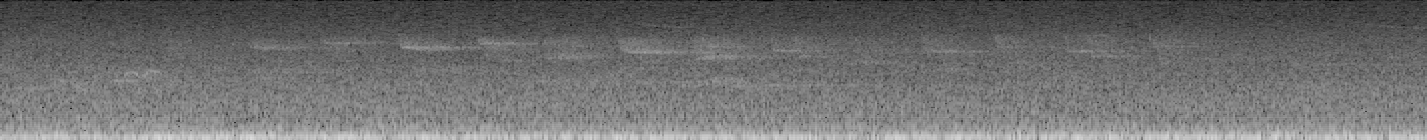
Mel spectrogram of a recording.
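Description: A songbird singing a phrase of about a dozen short high notes, from about a second in to near six seconds, over a steady low rumble.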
